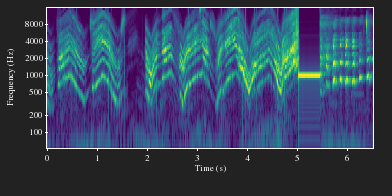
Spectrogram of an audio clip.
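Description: A rapid run of shrill, high-pitched wails, each sweeping up and then down in pitch, about two a second. About five seconds in comes a short, steady beep of the kind used as a censor bleep, and music starts near the end.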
